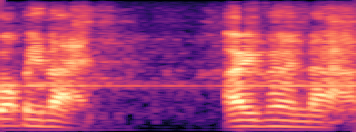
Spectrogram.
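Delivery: stern voice, sounding like over radio.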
